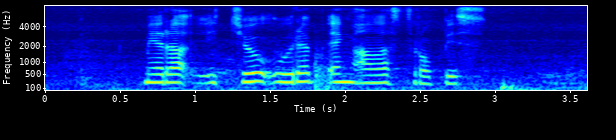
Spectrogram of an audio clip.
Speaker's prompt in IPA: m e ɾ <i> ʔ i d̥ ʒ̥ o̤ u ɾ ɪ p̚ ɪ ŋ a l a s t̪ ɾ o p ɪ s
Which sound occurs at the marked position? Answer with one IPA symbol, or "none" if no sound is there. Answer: a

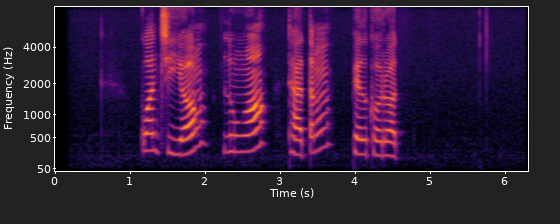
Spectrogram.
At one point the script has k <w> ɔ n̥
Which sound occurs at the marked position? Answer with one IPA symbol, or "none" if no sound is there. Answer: w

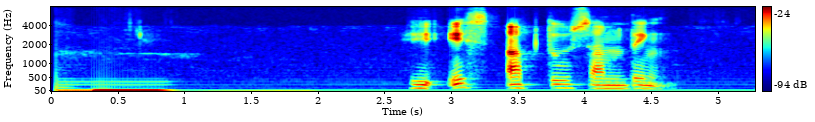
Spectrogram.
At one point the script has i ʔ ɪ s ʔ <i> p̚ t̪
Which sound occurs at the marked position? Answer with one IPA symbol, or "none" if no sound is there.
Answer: a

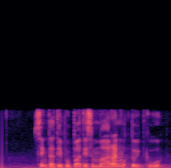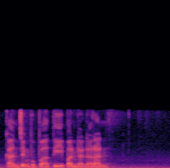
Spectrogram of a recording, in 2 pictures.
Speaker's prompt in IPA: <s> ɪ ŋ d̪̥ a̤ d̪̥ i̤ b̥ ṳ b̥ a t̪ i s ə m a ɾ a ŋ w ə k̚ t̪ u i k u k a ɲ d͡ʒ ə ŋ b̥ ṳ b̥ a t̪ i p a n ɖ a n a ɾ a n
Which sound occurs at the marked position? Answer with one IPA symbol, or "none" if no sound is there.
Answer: s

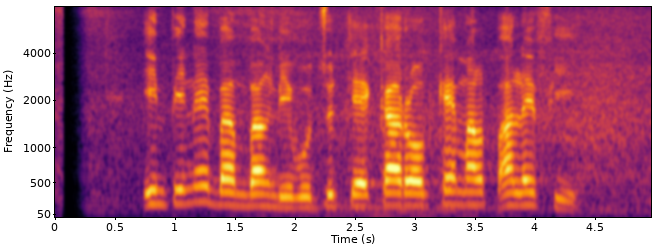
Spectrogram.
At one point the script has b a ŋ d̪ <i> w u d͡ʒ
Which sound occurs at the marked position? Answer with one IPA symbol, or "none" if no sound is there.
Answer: i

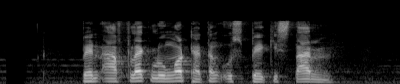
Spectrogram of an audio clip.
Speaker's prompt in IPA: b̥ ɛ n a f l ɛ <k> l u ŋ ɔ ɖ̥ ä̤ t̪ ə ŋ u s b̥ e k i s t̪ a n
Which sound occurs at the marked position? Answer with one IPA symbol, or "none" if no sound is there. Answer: k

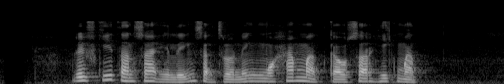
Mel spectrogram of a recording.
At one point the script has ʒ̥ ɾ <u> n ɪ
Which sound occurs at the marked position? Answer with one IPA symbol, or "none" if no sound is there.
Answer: o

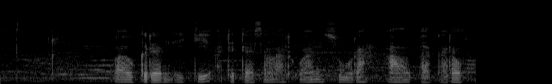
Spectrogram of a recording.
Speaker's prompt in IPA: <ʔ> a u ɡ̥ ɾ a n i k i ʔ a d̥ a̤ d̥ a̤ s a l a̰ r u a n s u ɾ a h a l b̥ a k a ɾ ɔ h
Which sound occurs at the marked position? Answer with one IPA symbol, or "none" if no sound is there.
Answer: p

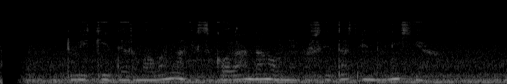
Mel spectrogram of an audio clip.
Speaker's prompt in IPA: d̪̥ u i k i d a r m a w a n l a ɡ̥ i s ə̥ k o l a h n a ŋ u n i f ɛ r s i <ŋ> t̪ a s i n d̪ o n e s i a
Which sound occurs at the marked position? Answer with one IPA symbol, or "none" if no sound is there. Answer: none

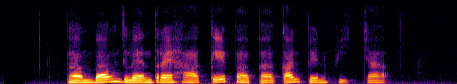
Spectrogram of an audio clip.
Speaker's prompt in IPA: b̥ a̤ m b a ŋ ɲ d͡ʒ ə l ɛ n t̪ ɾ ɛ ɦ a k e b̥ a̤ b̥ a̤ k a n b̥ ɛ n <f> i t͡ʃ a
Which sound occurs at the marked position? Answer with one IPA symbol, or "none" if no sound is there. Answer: f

